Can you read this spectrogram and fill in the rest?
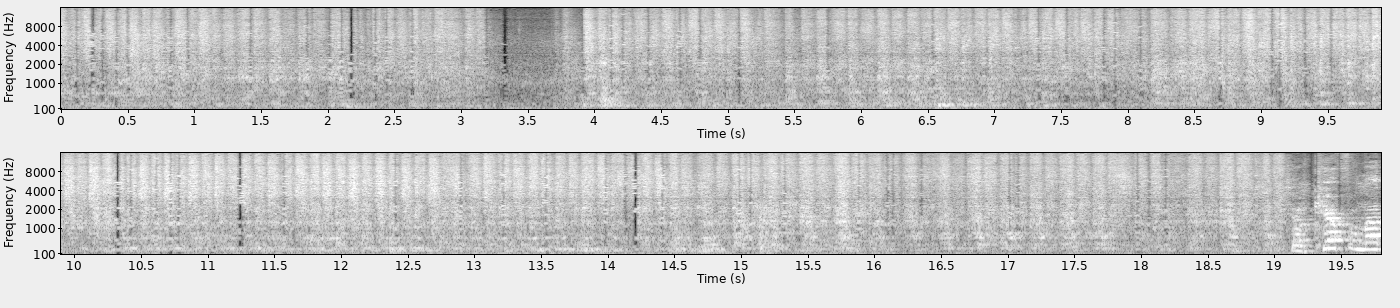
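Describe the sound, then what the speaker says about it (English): A scouring pad rubs over a car's peeling, flaking clear coat, a steady close-up scratchy scrubbing that runs on continuously with only a brief pause partway. "So first I'm going to use this scouring pad."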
